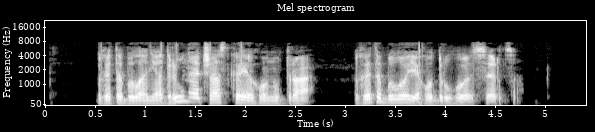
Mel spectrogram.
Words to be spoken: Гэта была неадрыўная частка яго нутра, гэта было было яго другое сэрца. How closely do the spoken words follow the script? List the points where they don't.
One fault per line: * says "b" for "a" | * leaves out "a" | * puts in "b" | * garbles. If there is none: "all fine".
* leaves out "было"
